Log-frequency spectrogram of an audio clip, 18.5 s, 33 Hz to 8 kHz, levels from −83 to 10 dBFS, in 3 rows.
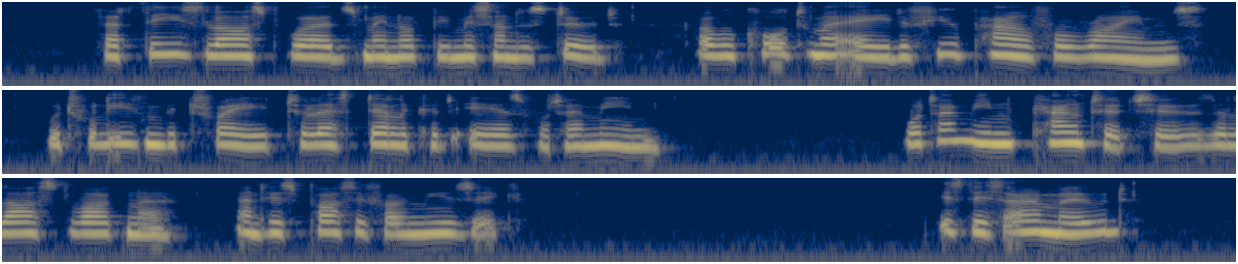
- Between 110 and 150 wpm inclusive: Yes, average, 145 wpm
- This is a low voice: No, high, 220 Hz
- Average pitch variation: No, narrow, 2.0 semitones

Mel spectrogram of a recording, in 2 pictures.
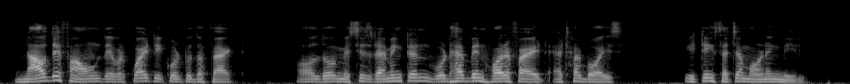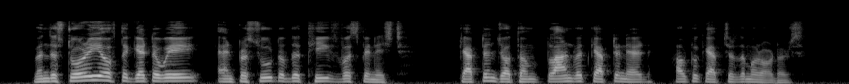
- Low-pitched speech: Yes, low, 130 Hz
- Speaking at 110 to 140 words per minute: No, average, 175 wpm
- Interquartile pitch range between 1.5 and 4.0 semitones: Yes, average, 3.5 semitones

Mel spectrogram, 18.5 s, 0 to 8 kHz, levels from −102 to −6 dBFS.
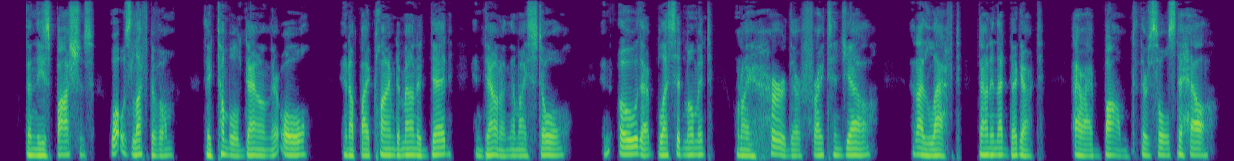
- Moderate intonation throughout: No, narrow, 1.8 semitones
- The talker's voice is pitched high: No, low, 120 Hz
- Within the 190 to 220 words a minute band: No, average, 170 wpm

